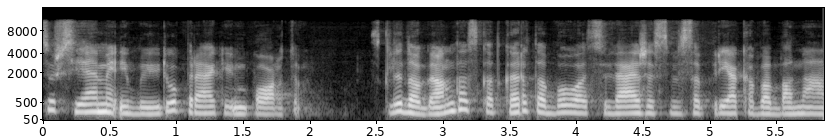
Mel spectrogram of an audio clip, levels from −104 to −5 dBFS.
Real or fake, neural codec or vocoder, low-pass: fake; codec, 24 kHz, 3 kbps, HILCodec; 10.8 kHz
